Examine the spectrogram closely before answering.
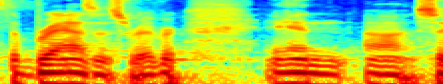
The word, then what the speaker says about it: Brazos: River is pronounced the Brazos River not the Brazos River or the Brazos River or the it's the Brazos River and so you just want to say it about as wide as you can and you'll be in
